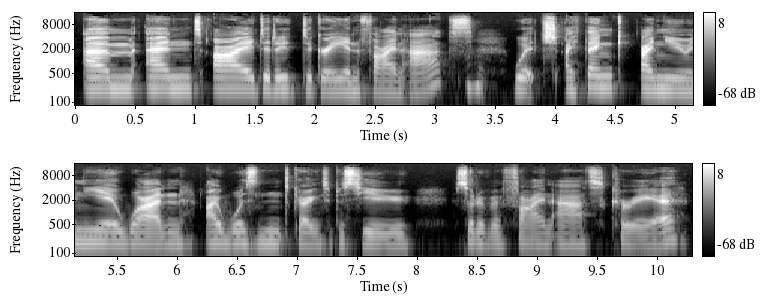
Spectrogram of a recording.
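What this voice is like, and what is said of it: New Zealand accent. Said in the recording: “I grew up in New Zealand... that's my strange accent that you can hear”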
